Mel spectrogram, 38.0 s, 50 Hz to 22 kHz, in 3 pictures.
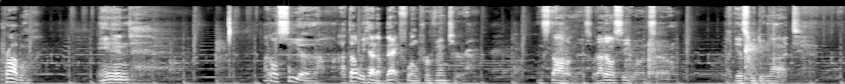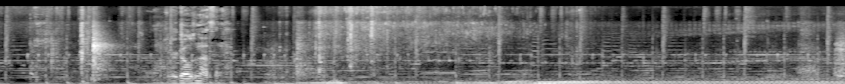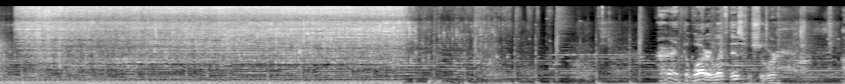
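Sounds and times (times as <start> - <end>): sump pump humming: 12.0 - 35.0
water rushing hiss: 25.6 - 31.7.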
